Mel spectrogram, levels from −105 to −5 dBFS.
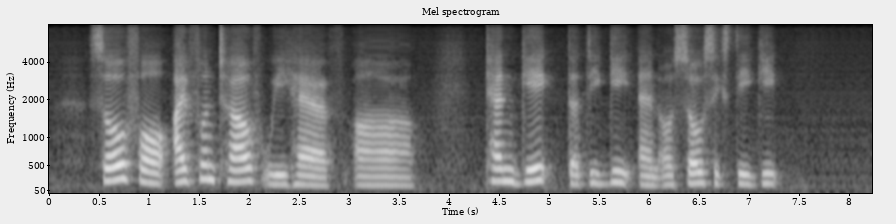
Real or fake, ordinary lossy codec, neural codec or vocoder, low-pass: fake; none; codec, 16 kHz, 0.2 kbps, FocalCodec; none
